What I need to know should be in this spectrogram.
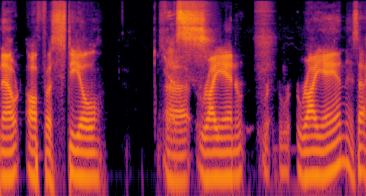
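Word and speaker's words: Rayan Rupert: Ryan, is that how you say it? Right. Ryan Rupert.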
